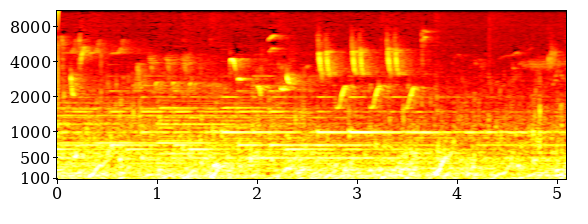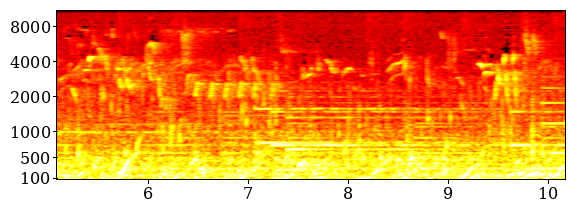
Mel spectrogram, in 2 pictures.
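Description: Ambient music with long held notes, mixed with whale calls: many short rising and falling cries, with clicks and chirps above them.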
